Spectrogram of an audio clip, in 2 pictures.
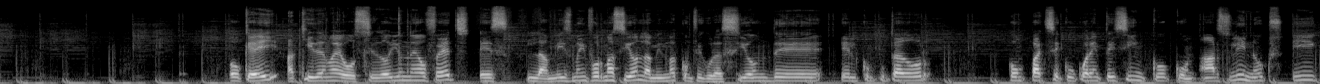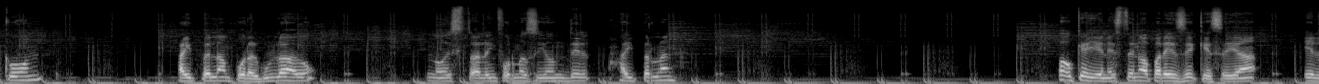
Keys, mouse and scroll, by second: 2.6-3.6 typing, 3.8 Return, 25.3 click.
